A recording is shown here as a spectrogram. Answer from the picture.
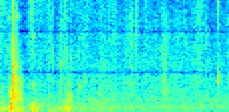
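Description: Faint handling noise from nitrile-gloved hands on a small resin model: a few soft clicks and rustles in the first half second or so, then quiet room tone.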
